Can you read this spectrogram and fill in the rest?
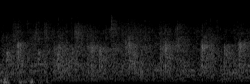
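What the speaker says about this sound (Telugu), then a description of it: "గణేష్ గారి గట్టి క్లాప్స్ కొడదాం" Faint, distant audience applause for a flute player at a music meditation event, a continuous soft patter of many hands clapping with no voices over it.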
